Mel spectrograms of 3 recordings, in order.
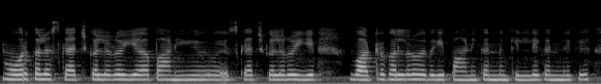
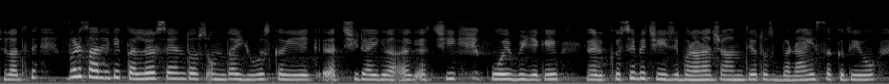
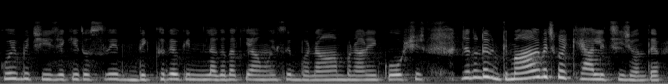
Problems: background conversations at intervals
